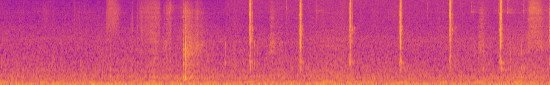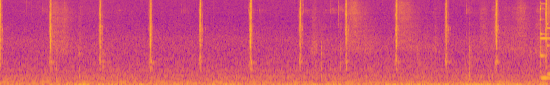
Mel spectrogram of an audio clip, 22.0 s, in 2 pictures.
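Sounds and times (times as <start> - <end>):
clock ticking: 19.9 - 20.1.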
